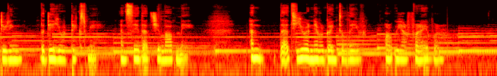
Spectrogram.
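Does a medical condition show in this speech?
No.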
